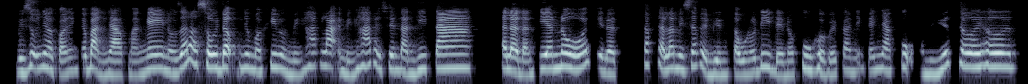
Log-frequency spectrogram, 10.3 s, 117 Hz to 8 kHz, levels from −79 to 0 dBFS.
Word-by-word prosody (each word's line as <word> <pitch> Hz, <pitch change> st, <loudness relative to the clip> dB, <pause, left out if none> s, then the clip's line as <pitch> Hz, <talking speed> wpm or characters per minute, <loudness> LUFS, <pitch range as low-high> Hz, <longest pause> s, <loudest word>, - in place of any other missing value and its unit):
Ví 215 Hz, 0 st, -1 dB
dụ 265 Hz, -, 0 dB
như 265 Hz, +2 st, 0 dB
là 245 Hz, -, 0 dB
có 195 Hz, -4 st, -3 dB
những 225 Hz, +4 st, -7 dB
cái 240 Hz, -, -4 dB
bản 235 Hz, -8 st, +2 dB
nhạc 185 Hz, -1 st, 0 dB
mà 185 Hz, -1 st, -8 dB
nghe 245 Hz, +6 st, 0 dB
nó 210 Hz, -3 st, -2 dB
rất 275 Hz, -, +3 dB
là -, -, +3 dB
sôi 265 Hz, -3 st, +4 dB
động, 270 Hz, 0 st, +4 dB
nhưng 260 Hz, 0 st, -2 dB
mà 220 Hz, -, -1 dB
khi 265 Hz, +5 st, -4 dB
mà 255 Hz, -, 0 dB
mình 190 Hz, -2 st, -6 dB
hát 280 Hz, +4 st, -6 dB
lại, 280 Hz, -4 st, 0 dB
mình 200 Hz, -3 st, -5 dB
hát 285 Hz, +4 st, -1 dB
ở 265 Hz, -, -3 dB
trên 245 Hz, 0 st, -2 dB
đàn 210 Hz, -3 st, -2 dB
guitar 255 Hz, +2 st, +3 dB, 0.3 s
hay 245 Hz, -, +3 dB
là 230 Hz, -2 st, +6 dB
đàn 185 Hz, -1 st, -3 dB
piano 255 Hz, 0 st, +4 dB
ấy, 285 Hz, +4 st, +2 dB
thì 245 Hz, -, -1 dB
là 205 Hz, -3 st, +1 dB, 0.3 s
chắc 305 Hz, 0 st, -4 dB
chắn 230 Hz, -, +1 dB
là 255 Hz, -, +1 dB
mình 245 Hz, -2 st, -1 dB
sẽ 290 Hz, -, -2 dB
phải -, -, 0 dB
biến 190 Hz, 0 st, -3 dB
tấu 190 Hz, -1 st, -2 dB
nó 205 Hz, -, -3 dB
đi 275 Hz, +5 st, -3 dB
để 180 Hz, -6 st, -4 dB
nó 185 Hz, -, -5 dB
phù 240 Hz, -2 st, 0 dB
hợp 265 Hz, -, 0 dB
với 190 Hz, 0 st, -6 dB
cả 230 Hz, +2 st, -7 dB
những 225 Hz, +3 st, -11 dB
cái 230 Hz, -1 st, -7 dB
nhạc 230 Hz, -2 st, -4 dB
cụ 265 Hz, -, -2 dB
mà 200 Hz, -, -12 dB
mình 195 Hz, -, -3 dB
biết 275 Hz, +5 st, +2 dB
chơi 280 Hz, -3 st, +5 dB
hơn. 280 Hz, -2 st, +4 dB
245 Hz, 355 wpm, -22 LUFS, 210-265 Hz, 0.3 s, là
